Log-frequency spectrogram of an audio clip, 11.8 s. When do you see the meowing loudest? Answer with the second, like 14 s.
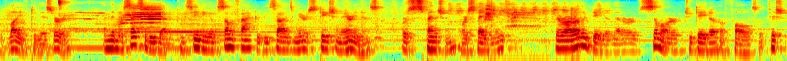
2 s.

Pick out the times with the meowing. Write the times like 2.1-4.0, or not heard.
0.8-2.5, 7.2-8.9.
